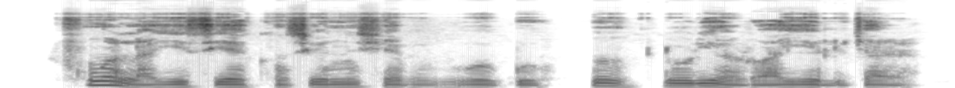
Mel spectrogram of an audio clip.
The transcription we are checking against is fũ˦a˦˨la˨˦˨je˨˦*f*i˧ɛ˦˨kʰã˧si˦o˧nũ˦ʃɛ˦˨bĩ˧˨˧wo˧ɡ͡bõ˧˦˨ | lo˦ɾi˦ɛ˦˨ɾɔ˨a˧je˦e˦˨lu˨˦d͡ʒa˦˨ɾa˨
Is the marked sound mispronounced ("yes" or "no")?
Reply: yes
